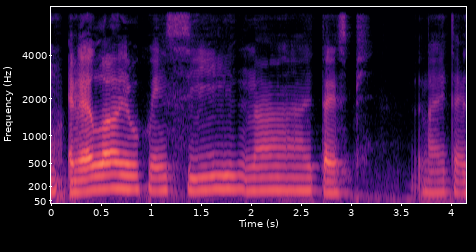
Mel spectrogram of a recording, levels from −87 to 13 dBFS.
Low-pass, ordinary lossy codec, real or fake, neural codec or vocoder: 7.2 kHz; none; fake; codec, 16 kHz in and 24 kHz out, 1.1 kbps, FireRedTTS-2 codec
